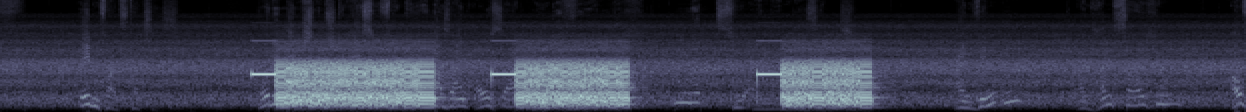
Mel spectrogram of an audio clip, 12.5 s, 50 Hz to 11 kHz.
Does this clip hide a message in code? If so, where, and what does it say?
Yes: POCSAG pager data (2400 baud) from 2.5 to 8.7 s, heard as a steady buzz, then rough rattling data, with radio hiss.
